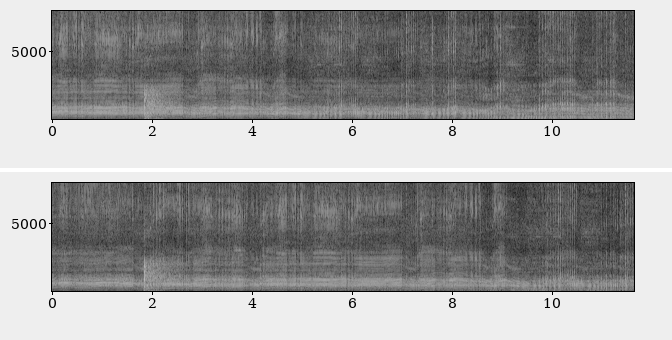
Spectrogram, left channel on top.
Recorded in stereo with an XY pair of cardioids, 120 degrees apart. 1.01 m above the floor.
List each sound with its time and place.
1.8 s a clap: 55° right, 2.5 m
